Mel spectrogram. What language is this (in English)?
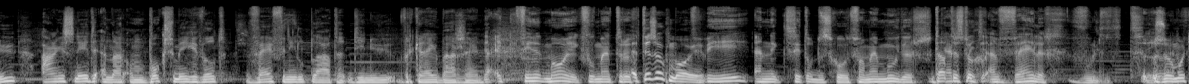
Dutch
